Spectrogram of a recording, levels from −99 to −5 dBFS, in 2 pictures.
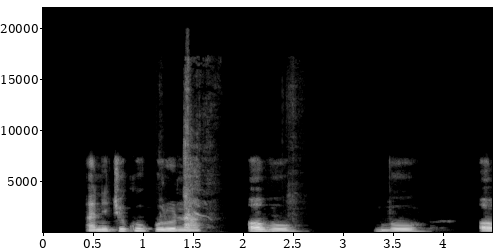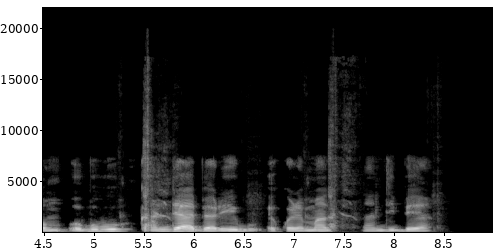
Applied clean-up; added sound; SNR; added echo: neural mask model RNNoise.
